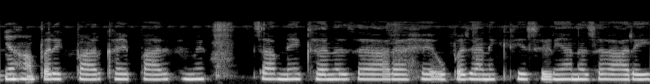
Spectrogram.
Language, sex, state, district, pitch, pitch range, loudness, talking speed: Hindi, female, Bihar, Katihar, 240 Hz, 235-245 Hz, -15 LUFS, 205 wpm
